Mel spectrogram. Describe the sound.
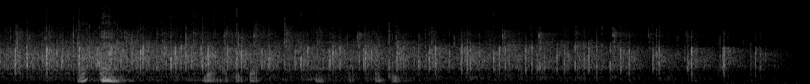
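A round of applause from a crowd: dense, steady clapping that holds for several seconds, with a few voices mixed in, before thinning out and fading at the end.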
